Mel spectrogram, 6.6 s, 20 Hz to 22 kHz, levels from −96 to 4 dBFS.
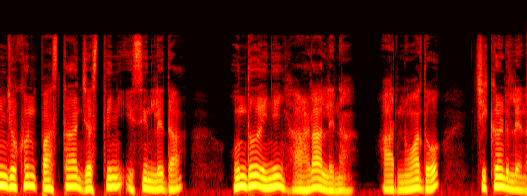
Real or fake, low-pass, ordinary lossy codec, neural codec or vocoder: real; none; none; none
